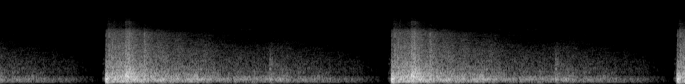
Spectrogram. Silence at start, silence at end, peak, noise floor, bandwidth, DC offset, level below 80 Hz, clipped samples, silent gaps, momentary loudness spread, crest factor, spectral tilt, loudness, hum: 0 s; 0 s; 0 dBFS; -50 dBFS; 8.8 kHz; under 0.1%; -54 dBFS; under 0.1%; none; 24 LU; 22 dB; -8.5 dB/octave; -19 LUFS; none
